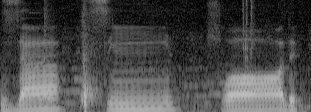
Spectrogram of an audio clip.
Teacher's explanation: ان 3 حروف زا، سین، صاد کو ادا کرتے وقت سیٹی کی طرح تیز آواز نکلتی ہے، اس لیے ان حروف کو حروف صفیریہ یعنی سیٹی والے حروف کہتے ہیں۔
